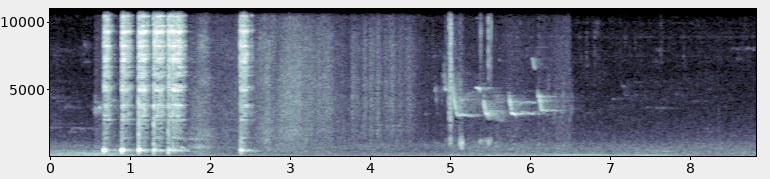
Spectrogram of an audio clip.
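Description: Metal clinks and knocks as a frying pan is handled on a small metal pot stove: a quick run of them about a second in, then one more a moment later. A few softer clicks and a short high chirp follow in the middle.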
